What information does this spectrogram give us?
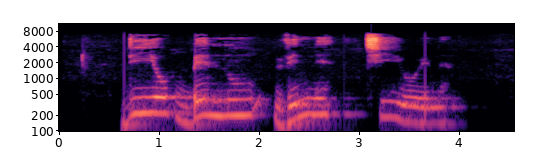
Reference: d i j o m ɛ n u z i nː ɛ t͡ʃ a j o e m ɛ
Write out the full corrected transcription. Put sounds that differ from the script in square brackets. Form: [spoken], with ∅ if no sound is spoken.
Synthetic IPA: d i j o [b] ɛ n u [v] i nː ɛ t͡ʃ [i] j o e [n] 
